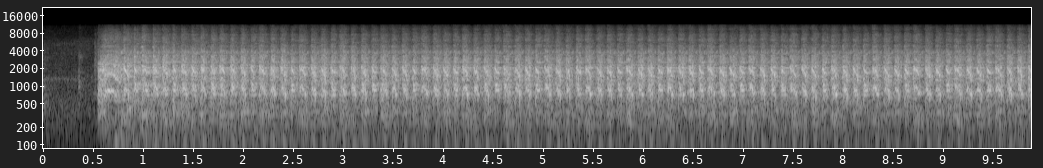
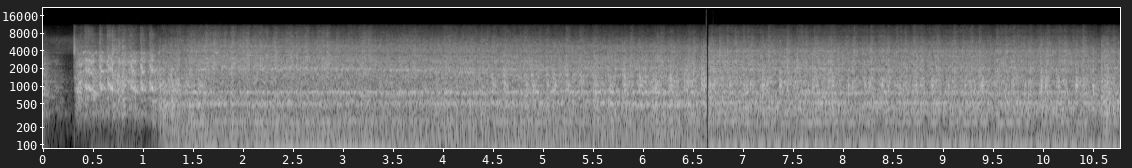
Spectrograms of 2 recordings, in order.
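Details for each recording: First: Kawasaki ZZR 600 replacement engine from a parts bike, rebuilt, cranked with ignition coils disconnected to build oil pressure; steady, even starter cranking at a quick regular beat, no firing, no grinding or slipping. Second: Kawasaki ZZR 600 replacement engine from a parts bike, starting: catches quickly after brief crank, then clank and rattling clatter over idle from the starter clutch, which clatters badly whenever starting struggles; needs fixing.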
